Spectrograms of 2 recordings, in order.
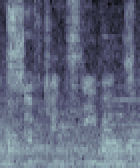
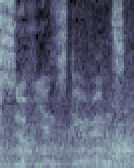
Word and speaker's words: Sufjan Stevens: you say his name sufjan stevens or sufian stevens everyone pronounces it a little bit differently but decatur is like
